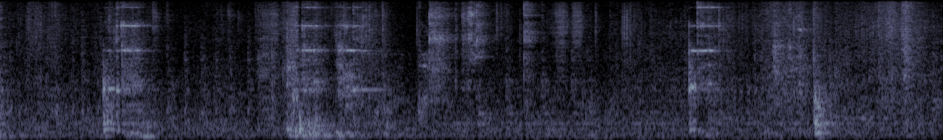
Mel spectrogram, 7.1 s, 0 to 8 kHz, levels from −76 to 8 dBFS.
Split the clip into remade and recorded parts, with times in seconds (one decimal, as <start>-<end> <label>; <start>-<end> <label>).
0.0-7.1 recorded

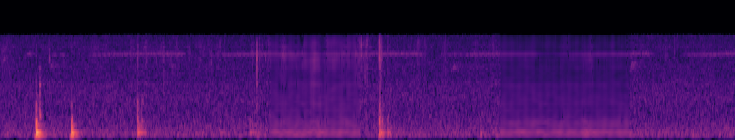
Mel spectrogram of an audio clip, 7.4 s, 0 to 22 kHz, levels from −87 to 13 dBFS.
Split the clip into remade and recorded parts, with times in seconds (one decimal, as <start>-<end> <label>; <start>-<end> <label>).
0.0-2.7 recorded; 2.7-3.6 remade; 3.6-5.0 recorded; 5.0-6.3 remade; 6.3-7.4 recorded

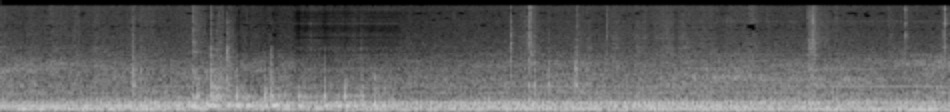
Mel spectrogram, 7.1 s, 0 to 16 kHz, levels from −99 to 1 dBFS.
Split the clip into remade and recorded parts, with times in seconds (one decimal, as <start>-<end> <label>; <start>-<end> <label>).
0.0-2.2 recorded; 2.2-3.0 remade; 3.0-7.1 recorded

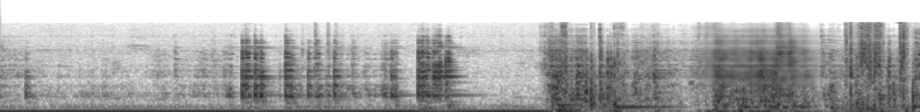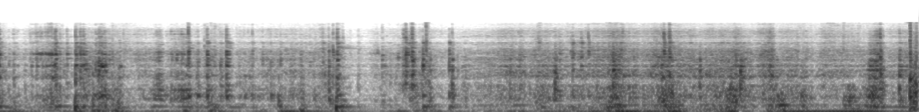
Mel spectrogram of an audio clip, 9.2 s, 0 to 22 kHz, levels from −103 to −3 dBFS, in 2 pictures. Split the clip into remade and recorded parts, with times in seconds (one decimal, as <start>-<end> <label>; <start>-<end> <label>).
0.0-3.5 recorded; 3.5-4.1 remade; 4.1-9.2 recorded

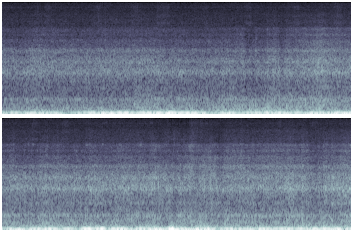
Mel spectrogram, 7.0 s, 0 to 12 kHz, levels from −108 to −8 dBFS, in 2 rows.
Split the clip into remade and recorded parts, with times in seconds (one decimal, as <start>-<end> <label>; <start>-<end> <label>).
0.0-5.0 recorded; 5.0-5.7 remade; 5.7-7.0 recorded

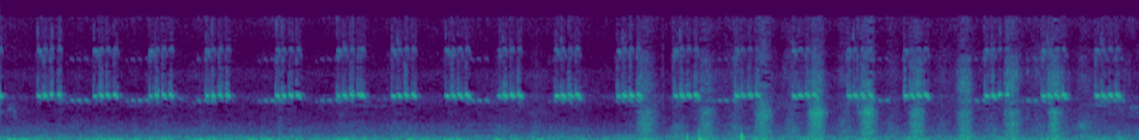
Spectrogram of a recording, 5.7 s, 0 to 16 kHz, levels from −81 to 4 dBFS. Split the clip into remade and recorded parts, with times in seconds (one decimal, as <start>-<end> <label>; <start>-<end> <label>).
0.0-5.7 recorded

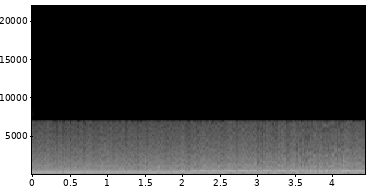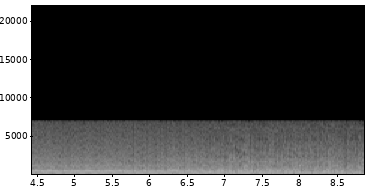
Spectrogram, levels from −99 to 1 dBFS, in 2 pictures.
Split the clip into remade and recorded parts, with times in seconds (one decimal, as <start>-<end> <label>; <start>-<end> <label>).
0.0-3.5 recorded; 3.5-4.2 remade; 4.2-6.8 recorded; 6.8-8.9 remade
